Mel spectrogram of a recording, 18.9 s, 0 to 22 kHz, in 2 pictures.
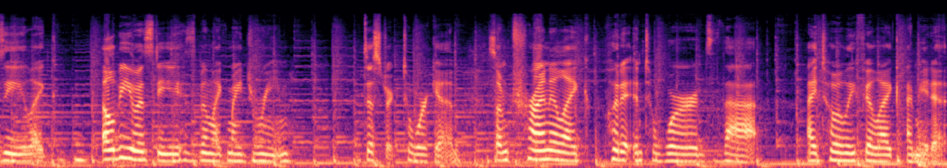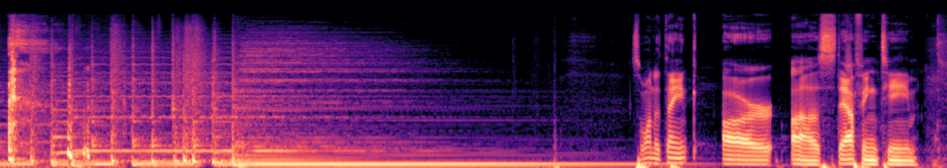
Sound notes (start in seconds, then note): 9.6 giggles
